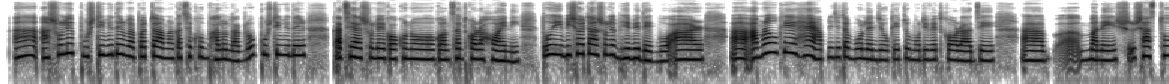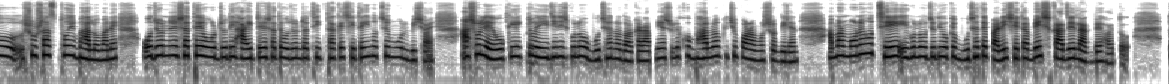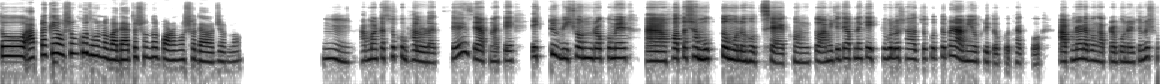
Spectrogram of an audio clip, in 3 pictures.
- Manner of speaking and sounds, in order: tapping; lip smack
- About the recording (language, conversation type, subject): Bengali, advice, ফিটনেস লক্ষ্য ঠিক না হওয়ায় বিভ্রান্তি ও সিদ্ধান্তহীনতা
